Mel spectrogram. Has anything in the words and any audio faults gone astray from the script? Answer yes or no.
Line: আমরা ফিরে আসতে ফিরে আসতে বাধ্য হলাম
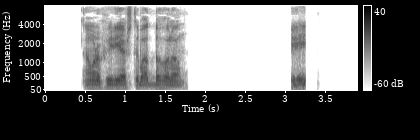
yes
